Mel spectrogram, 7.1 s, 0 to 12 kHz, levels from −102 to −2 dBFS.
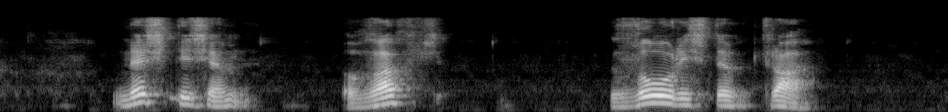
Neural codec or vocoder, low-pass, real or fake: codec, 16 kHz, 4.8 kbps, FACodec; 7.2 kHz; fake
